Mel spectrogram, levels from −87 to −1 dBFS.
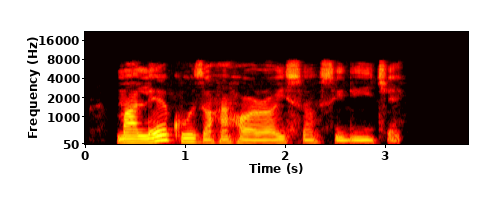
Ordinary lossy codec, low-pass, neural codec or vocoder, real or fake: none; none; none; real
